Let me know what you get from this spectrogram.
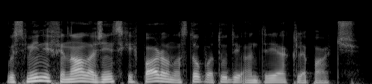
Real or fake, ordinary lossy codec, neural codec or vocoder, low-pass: real; none; none; none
